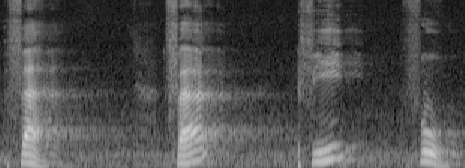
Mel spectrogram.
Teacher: perut bibir kita bahagian bawah mengenai gigi seri bahagian atas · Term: huruf fa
